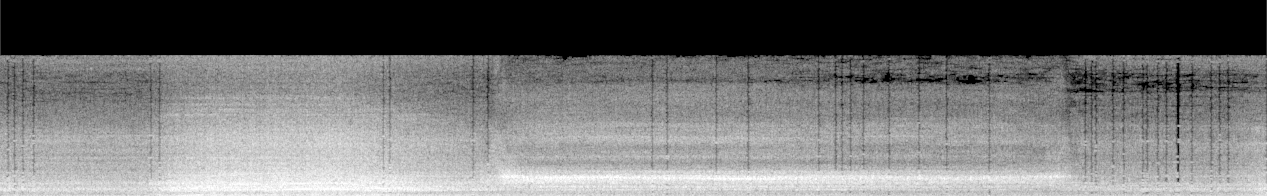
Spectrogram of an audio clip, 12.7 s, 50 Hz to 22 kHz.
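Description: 1994 Oldsmobile Ciera's 3100 V6 running, revved once about two seconds in, rising and falling back. A steady high whine comes in about five seconds in and stops near eleven seconds, after which the engine runs at a quieter idle.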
